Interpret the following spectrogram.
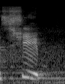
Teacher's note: Sederhananya, ketika kita menyentuh langit-langit antara palatum dan alveolar ridge, kita menghasilkan suara palatal alveolar.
